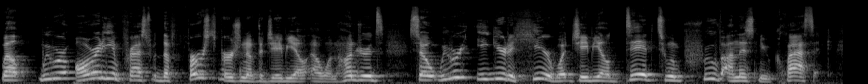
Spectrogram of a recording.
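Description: A man's voice: high-pitched, very animated, brisk, few pauses. An American man in his thirties giving a scripted review to camera with polished, articulate presenter delivery. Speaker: presenter of an audio product review. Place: small indoor studio set.

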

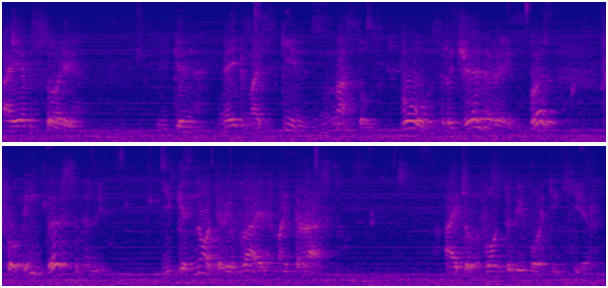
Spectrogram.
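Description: A man's voice: on the low side, expressive, unhurried. An actor playing a disillusioned, distrustful male scientist who longs for peace, earnest and brooding, in a video game audio log. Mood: bitter, weary. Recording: roomy, distant, noisy cassette tape recording.

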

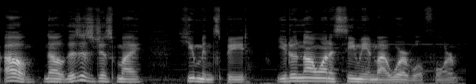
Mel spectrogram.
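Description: A man's voice: mid-range voice, brisk, pushed and bright, close to an everyday voice. A man playing a wry werewolf mentor over music. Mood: confident, instructing. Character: male werewolf mentor, confident, wry, running training games. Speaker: teacher in a roleplay. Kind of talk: improvised Minecraft roleplay. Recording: music behind the voice.

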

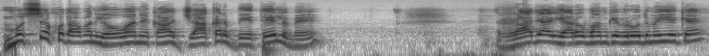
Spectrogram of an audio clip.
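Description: A middle-aged man preaching a sermon as pastor, dramatic and expressive, acting out biblical figures, speaking into a stand mic in a church studio. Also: high-pitched, slow pace. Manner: dramatic, gesturing broadly, voicing biblical figures. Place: church studio with curtain backdrop, indoors. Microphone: stand mic close in front.

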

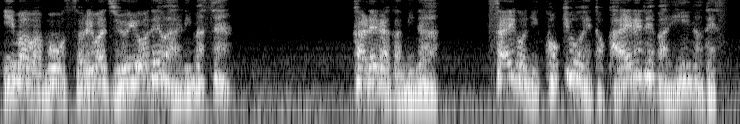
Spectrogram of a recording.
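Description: A woman voicing a gentle, melancholy floating mushroom spirit in an anime game, with polite, solemn delivery. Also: fairly high pitch, lively intonation, moderate pace, very noisy, natural voice. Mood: gentle, hopeful. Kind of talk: Japanese anime game voice acting.

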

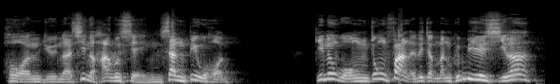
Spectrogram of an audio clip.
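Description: A man's voice: on the high side, very animated, moderate pace, pushed and bright, breathy edge. A man with a Cantonese accent, a radio storyteller narrating a classical war tale theatrically, with exclamations and spoken sound effects.

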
